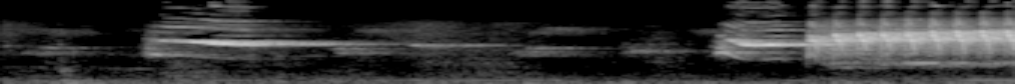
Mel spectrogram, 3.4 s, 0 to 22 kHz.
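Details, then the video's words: A kapas tembak bird's clear, falling whistled note, soft fragments, then an abrupt loud pulsed buzzy trill, a 'tembakan' lure song for training birds. "PANCINGAN BURUNG KAPAS TEMBAK GACOR FULL TEMBAKAN TERBAIK 2025"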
